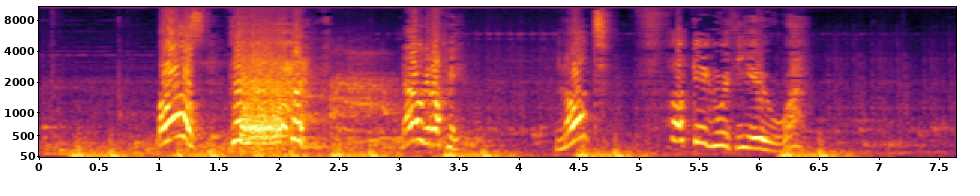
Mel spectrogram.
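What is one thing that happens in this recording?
A young woman exclaims with animation close to a microphone.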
